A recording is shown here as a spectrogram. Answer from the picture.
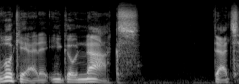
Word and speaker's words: Knox: America vet last name the K it's like it's not there it really should be n OC KS when you look at it you go knocks that's how it's pronounced not connects the crime footage that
